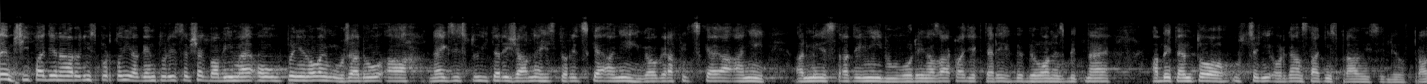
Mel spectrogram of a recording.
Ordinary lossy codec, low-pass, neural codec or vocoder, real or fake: Opus, 24 kbps; 7.2 kHz; codec, 16 kHz, 8 kbps, FreqCodec, smaller model; fake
